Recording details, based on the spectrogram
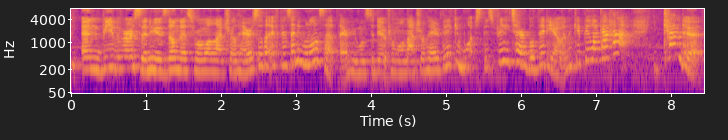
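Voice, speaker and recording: A woman's fairly high voice at a very fast pace, with very wide pitch swings and hardly any pauses, amid noticeable background noise and audible room echo. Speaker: YouTuber, gamer. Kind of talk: casual vlog. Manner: animated, filler-heavy.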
